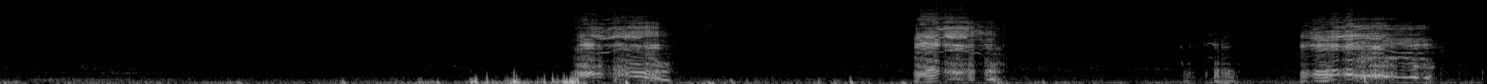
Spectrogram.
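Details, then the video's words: Two horses, both geldings that have lived together for years, give harsh, high squeals in short bursts about a second long after some low rumbling snorts; owner had never seen this before and wonders if it is spring fever. "Horses making WEIRD noises"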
